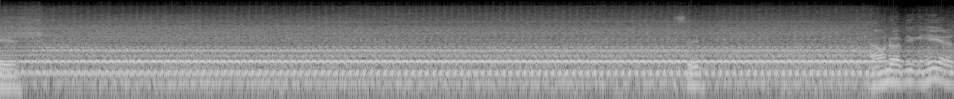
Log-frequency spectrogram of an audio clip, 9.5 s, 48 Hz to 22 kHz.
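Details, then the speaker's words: Lennox AC condenser fan motor (825 rpm, 1/6 hp): steady mid-pitched hum with a whirring whine wavering about twice a second; loud noise from bad bearings, lubrication didn't help, motor being replaced. "all right i got a unit back here that the customer said that making a loud noise the condenser fan motor so it has bad bearings in it"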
